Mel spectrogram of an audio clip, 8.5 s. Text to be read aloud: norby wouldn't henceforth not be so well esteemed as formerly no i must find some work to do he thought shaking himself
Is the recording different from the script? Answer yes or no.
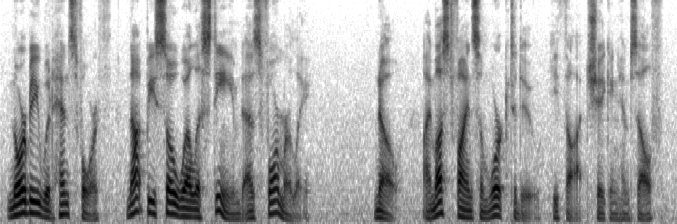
yes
